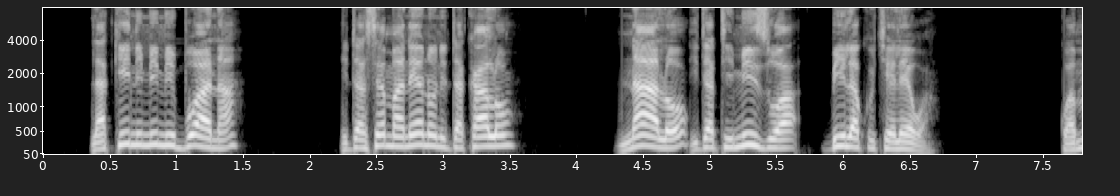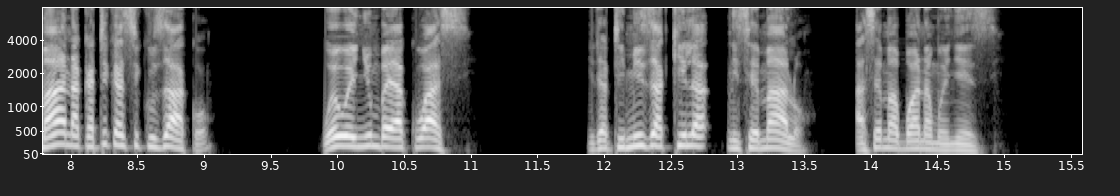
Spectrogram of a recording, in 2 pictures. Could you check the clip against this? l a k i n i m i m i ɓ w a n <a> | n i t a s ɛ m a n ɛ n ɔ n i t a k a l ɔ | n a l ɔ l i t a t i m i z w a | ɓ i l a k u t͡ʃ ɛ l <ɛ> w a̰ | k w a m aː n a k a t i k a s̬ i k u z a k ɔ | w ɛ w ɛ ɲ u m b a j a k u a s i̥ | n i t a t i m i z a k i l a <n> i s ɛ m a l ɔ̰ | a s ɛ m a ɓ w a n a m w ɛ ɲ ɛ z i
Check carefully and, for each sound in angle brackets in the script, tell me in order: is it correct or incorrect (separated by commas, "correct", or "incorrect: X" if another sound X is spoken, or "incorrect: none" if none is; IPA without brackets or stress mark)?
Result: correct, correct, correct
